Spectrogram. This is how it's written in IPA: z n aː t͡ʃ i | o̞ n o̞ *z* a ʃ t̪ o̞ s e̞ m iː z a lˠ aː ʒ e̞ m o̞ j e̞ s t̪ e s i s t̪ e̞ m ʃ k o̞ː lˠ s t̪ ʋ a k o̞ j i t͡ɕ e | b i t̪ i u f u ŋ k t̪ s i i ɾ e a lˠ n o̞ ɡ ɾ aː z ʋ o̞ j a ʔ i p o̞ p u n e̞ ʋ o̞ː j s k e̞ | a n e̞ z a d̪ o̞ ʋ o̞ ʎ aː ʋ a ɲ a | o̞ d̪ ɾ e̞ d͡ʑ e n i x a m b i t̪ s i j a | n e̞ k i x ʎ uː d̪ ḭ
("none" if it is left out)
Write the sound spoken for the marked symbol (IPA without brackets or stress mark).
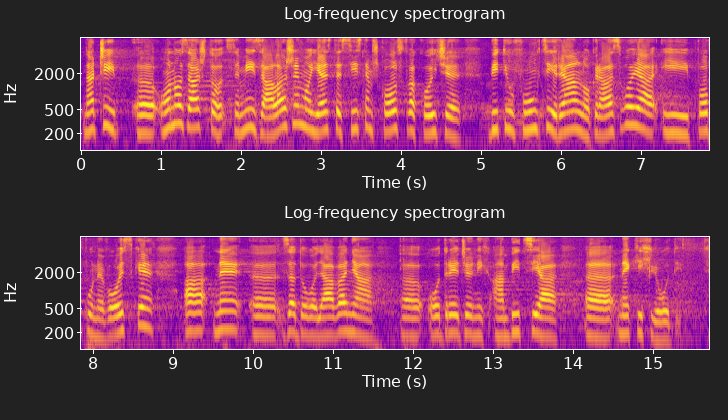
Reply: z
